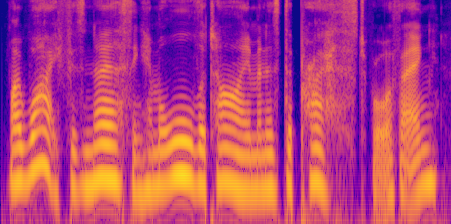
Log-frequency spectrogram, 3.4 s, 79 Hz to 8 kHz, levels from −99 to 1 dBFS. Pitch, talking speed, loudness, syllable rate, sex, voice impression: 180 Hz, 230 wpm, -18 LUFS, 5.0 syllables/s, female, feminine, adult-like, slightly muffled, fluent, slightly intellectual, slightly intense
